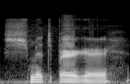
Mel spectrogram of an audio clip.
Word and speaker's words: Schmidtberger: Schmidtberger.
